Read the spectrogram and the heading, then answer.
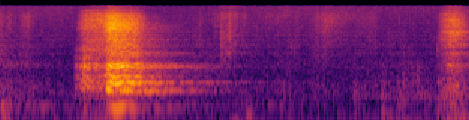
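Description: A person turns away and quickly blows their nose once, a short muffled honk, followed by a few quieter breathy rustles and a soft puff near the end.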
